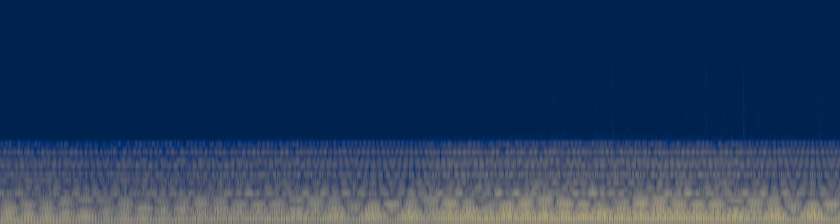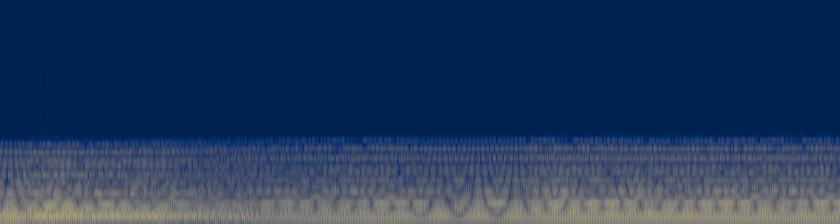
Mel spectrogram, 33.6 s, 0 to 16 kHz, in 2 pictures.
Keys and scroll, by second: 31.2 ctrl+z.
